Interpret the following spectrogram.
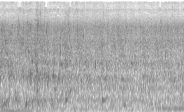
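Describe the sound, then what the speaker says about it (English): Excess water spilling over an overflow from an upper koi pond into the bottom pond, a steady, close trickling and splashing flow that continues evenly throughout. "This will top up the bottom pond because all the excess water flows to the bottom pond"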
